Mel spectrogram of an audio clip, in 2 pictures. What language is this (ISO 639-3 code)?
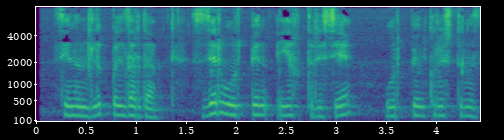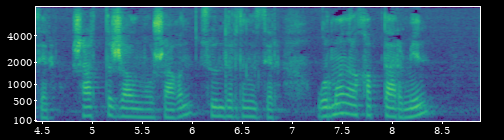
kaz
